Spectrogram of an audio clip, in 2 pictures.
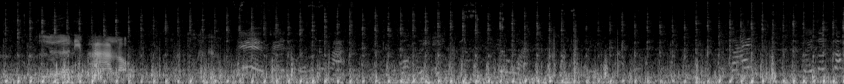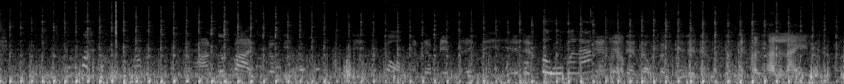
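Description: A small boat's engine putters steadily and close throughout a tour of a red lotus field in Nakhon Sawan, its rapid chugging rhythm constant beneath faint voices.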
